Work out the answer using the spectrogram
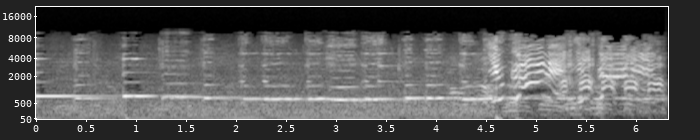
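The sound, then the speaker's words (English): Musical glasses ring as fingers rub around the glass rims, producing a pure, sustained tone that holds one steady pitch for several seconds before people's chatter and laughter burst in near the end. “If the sound made by rubbing the fingers on the rims of glasses seems like a barroom trick, consider that musical glasses have been played for centuries.”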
